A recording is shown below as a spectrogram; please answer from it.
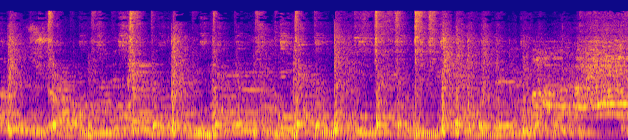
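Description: Live band playing a rock song, with a steady drum beat and guitar over a bass line, loud and unbroken.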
